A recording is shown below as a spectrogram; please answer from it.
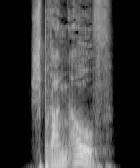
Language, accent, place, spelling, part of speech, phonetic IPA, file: German, Germany, Berlin, sprang auf, verb, [ˌʃpʁaŋ ˈaʊ̯f], De-sprang auf.ogg
- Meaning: first/third-person singular preterite of aufspringen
